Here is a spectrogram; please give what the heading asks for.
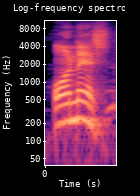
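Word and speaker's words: honest: लेकिन इसको जब अपन बोलते हैं जब इसका उच्चारण करते हैं तब इसमें साउंड आता है और नेक्स्ट ऑनेस्ट रात को नेट यह इसका राइट प्रश्न है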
